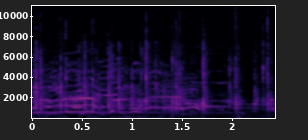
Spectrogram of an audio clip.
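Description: High-pitched voices calling out continuously from the soccer field or sideline, with no clear words, mixed with scattered sharp clicks.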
